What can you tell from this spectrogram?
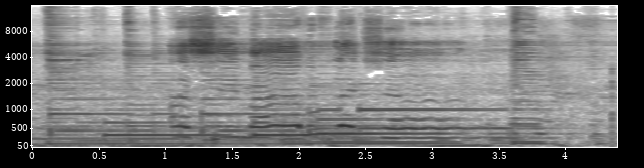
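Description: Live electric guitar and acoustic guitar playing a slow song together, with a voice singing over them and a short lull near the end.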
